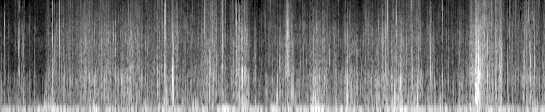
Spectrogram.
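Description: Fingertips with short nails squeeze and crinkle clear plastic bubble wrap bundled around a recorder, popping the bubbles. The result is a dense run of sharp crackles and small snapping pops over a soft rustle, with a few brighter, louder pops standing out.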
